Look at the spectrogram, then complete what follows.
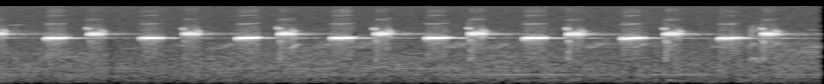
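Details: Great tit (Parus major) singing, a songster ranked second among the best bird voices of Russia. It gives a ringing two-note phrase, a higher note then a lower one, repeated steadily about every half second, nine times in a row, against a quiet background.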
